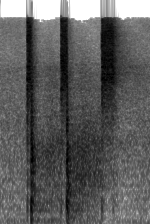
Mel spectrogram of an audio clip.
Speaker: that's something we're hearing the bang of the hydrogen it's burning so fast it's making a little bit of a bang for sure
